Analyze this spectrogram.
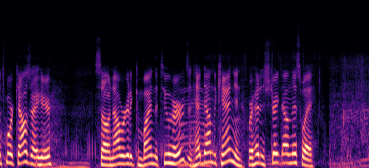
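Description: A man calls out loudly to cattle nearby.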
